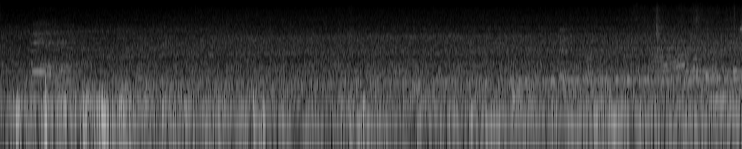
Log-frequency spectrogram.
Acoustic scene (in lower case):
subway train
